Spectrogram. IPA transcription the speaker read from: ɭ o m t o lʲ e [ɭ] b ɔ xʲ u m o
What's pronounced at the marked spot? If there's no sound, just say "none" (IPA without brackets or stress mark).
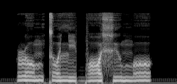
none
